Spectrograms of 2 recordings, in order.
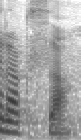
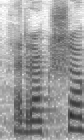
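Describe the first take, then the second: First: "रक्षा" with a plain s for ṣ, "raksa"; regional pronunciation. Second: Said in the usual way. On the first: Shown as a demonstration. Teacher showing Gorakhpur-side speech, "रक्षा" said as raksa. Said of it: "क्या कहेंगे". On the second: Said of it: "रक्षा को क्या कहेंगे".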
